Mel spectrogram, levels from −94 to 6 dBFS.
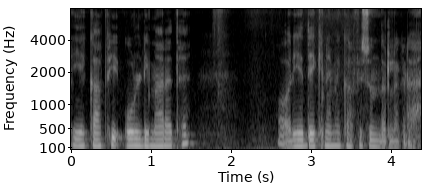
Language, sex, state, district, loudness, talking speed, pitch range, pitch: Hindi, male, Uttar Pradesh, Varanasi, -37 LUFS, 190 wpm, 130-140 Hz, 135 Hz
